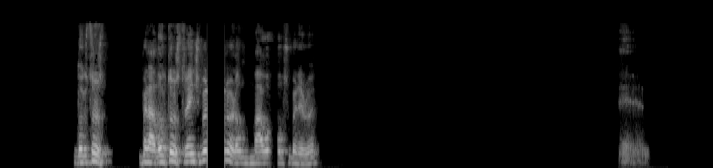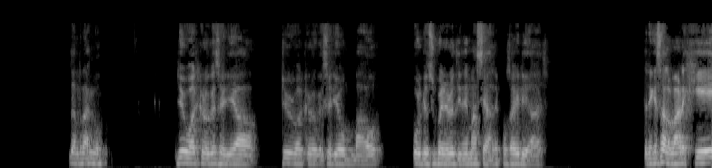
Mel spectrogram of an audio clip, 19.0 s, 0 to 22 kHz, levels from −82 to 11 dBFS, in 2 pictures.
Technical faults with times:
2.76-3.00 playback stall
3.00-3.94 time-compressed catch-up

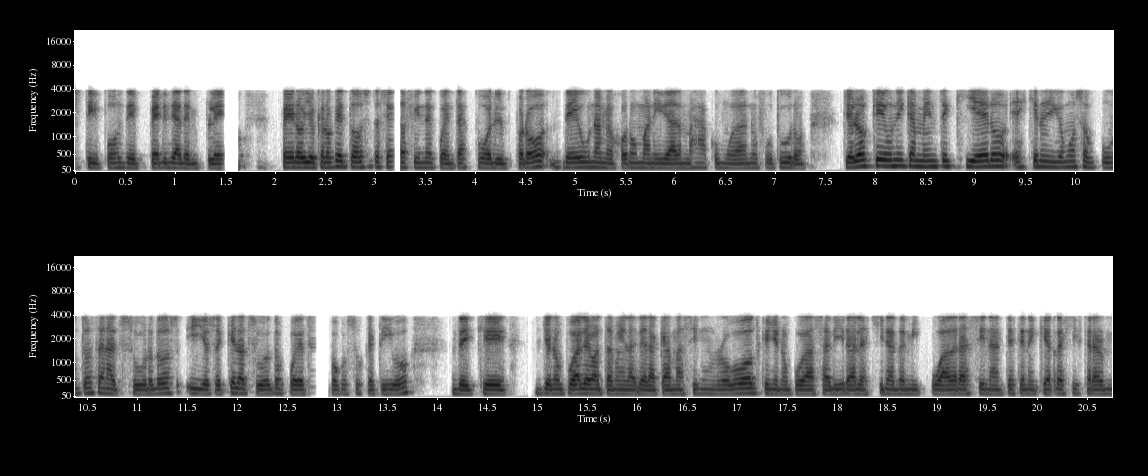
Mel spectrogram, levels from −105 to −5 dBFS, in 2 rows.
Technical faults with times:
1.44-1.64 packet loss with pitch repetition
3.14-3.30 packet loss with pitch repetition
4.82-4.88 packet loss with pitch repetition
12.74-12.92 packet loss with pitch repetition

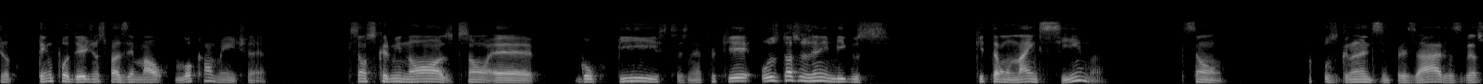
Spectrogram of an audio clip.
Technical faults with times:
0.00-3.82 sample clock jitter

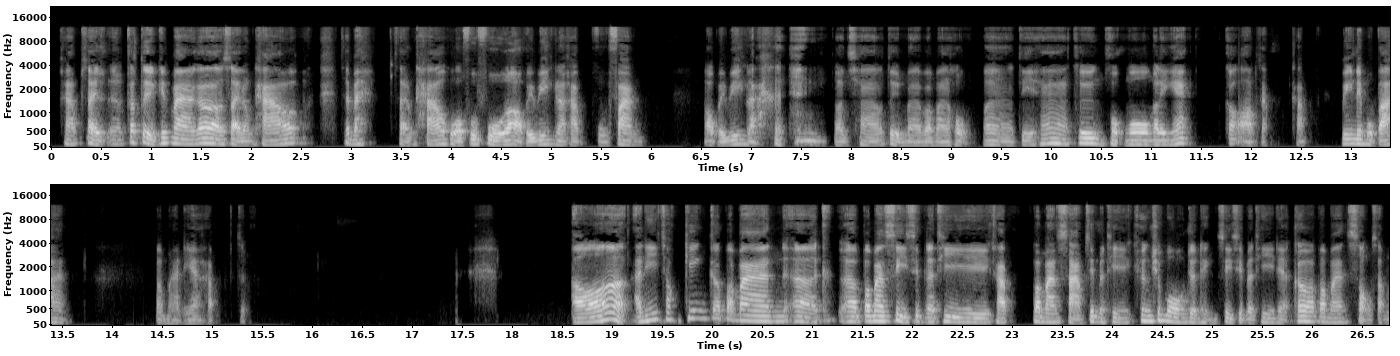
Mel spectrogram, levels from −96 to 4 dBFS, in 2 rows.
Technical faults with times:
7.29-11.88 channel delay (comb filtering)

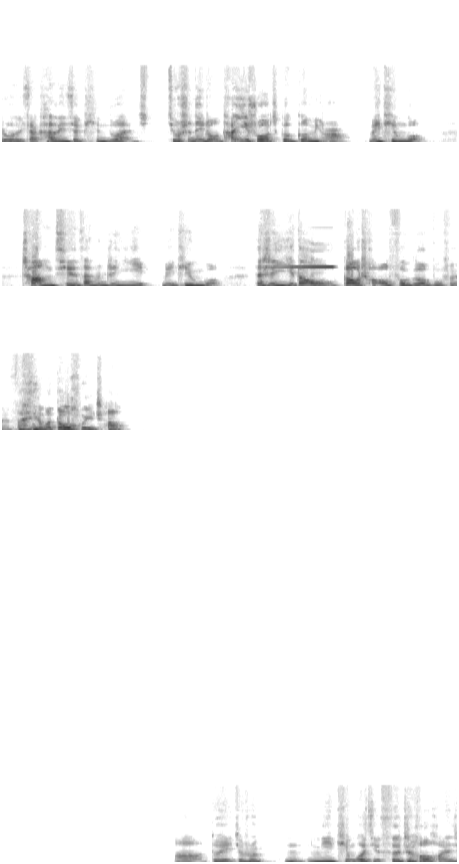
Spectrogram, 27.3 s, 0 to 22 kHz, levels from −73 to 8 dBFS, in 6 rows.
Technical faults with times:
7.13-7.92 loudspeaker feedback squeal

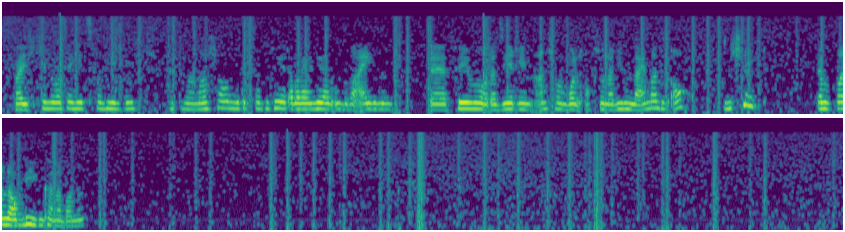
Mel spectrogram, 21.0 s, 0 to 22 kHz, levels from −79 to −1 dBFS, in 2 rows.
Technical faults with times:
0.00-21.03 overdone noise removal

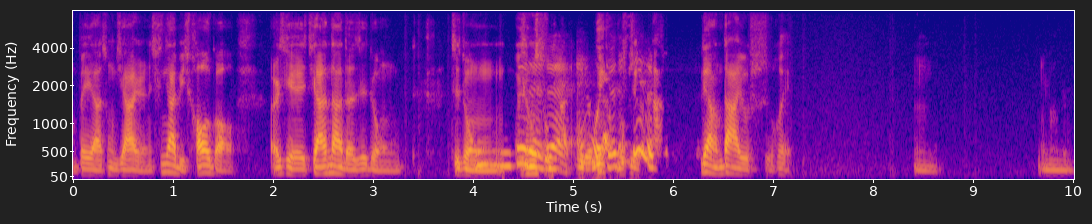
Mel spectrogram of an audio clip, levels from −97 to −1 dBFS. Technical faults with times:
4.32-5.91 speech suppressed in double talk
5.90-5.96 echo leak
6.23-6.28 echo leak

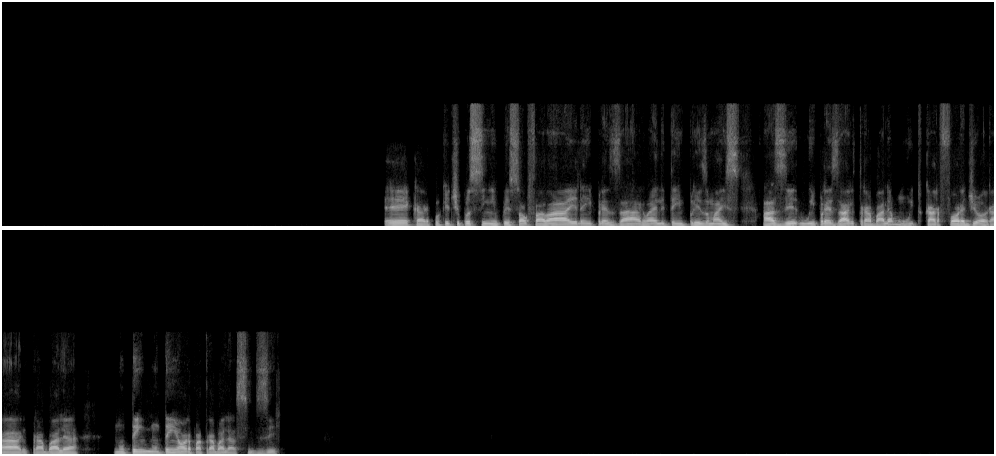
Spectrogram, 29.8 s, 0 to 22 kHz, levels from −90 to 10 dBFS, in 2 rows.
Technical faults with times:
9.33-9.59 lost packet rebuilt from error correction
12.97-13.15 lost packet rebuilt from error correction
18.99-19.05 lost packet rebuilt from error correction

